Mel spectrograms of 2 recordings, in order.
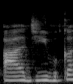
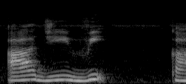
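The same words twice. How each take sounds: First: आजीविका said "aa-jeev-kaa", no i after v; wrong vowel demo. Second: Slow आजीविका, "aa-jee-vi ... kaa"; correct vowel demo. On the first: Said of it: "आजीविका थोड़ी होता है". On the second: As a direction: sound a clear vi in आजीविका. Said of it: "आजीविका होता है". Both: Shown as a demonstration.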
